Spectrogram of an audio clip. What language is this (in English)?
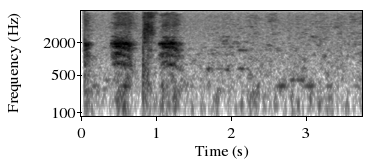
Swahili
